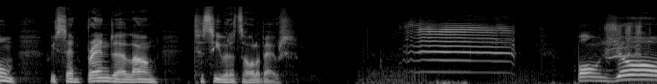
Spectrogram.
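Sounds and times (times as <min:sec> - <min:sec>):
speech: 0:00.0 - 0:03.0, 0:05.8 - 0:06.5
goat bleating on the back lawn of a family home in Kildare: 0:03.9 - 0:06.5.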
